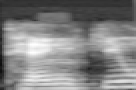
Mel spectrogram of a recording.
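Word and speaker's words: thank you: American কারো উচ্চারণ দেখেন দেখবেন এই থ্যাঙ্ক ইউ টা থ্যাঙ্ক ইউ বলে না বলে থ্যাঙ্ক ইউ অর্থাৎ আমাদের যে জিহবার রাগা দাঁতের রাগার সাথে লাগিয়ে চা উচ্চারণ করছি না ঠিক অনেকটা জিহবার রাগা ওরা দাঁতের আগার সাথে লাগিয়ে ওই ওইটাকে অনেকটা সা এর মত করে সাটা তো খুব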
